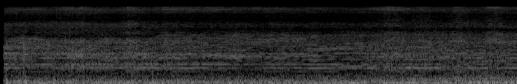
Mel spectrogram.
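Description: A steady hum.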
